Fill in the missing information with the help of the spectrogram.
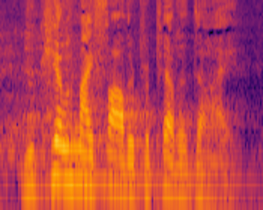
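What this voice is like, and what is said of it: Put-on foreign villain accent. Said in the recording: “This is a Philistia accent here.”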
